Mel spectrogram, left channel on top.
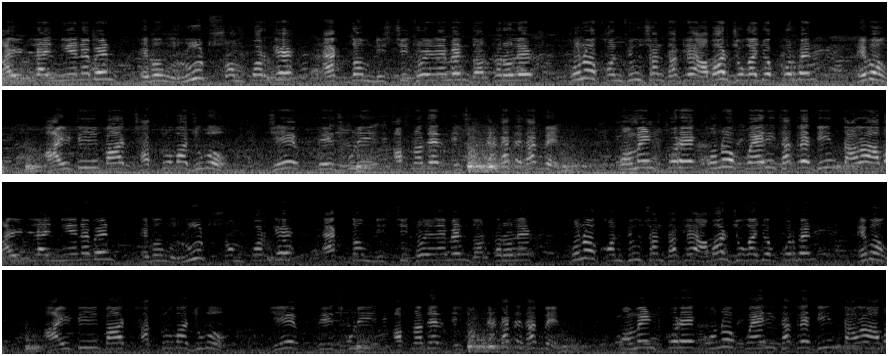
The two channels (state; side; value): quieter; right; 11.7 dB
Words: নিয়ে নেবেন এবং রুট সম্পর্কে একদম নিশ্চিত হয়ে নেবেন। দরকার হলে কোনো কনফিউশন থাকলে আবার যোগাযোগ করবেন। এবং আইটি বা ছাত্র বা যুব যে পেজগুলি আপনাদের এইসব দেখাতে থাকবে, কমেন্ট করে কোনো কোয়ারি থাকলে দিন, তারা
